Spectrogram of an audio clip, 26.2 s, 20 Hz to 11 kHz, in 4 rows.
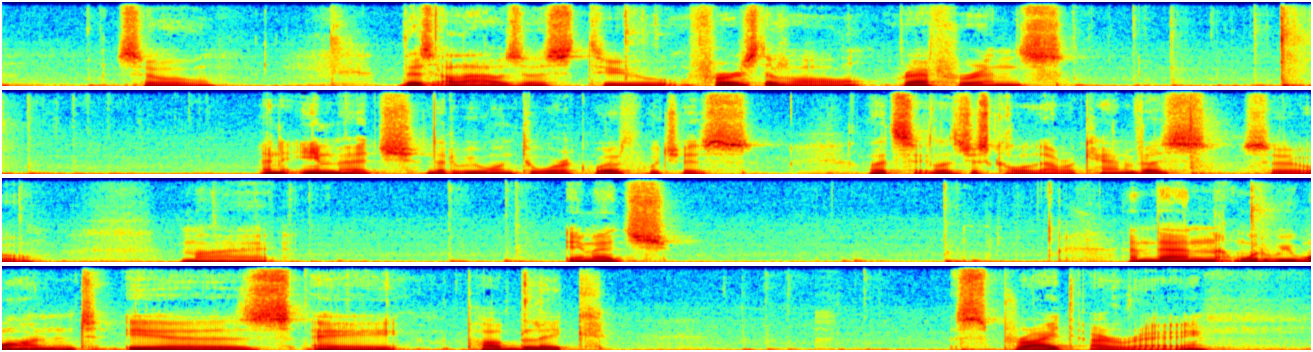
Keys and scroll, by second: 0.0-1.1 typing, 3.7 Return, 3.8 Return, 5.8-8.6 typing, 13.1-13.9 typing, 15.0-16.8 typing, 18.4 ;, 20.0 Return, 21.5-25.7 typing, 25.8 Return.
